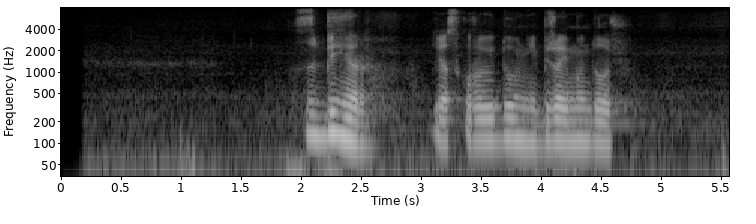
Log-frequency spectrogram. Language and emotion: Russian, neutral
